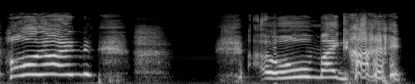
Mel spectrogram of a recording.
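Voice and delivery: high, breathless laughing; can barely speak through laughter. Real, not acted. Laughing fit.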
